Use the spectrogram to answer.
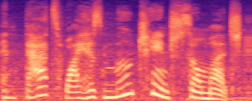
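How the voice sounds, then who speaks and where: A composed female investigator who lays out the case in a steady tone. Her voice sits fairly high. A faint hiss lies underneath. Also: slow pace. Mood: determined.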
